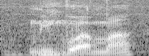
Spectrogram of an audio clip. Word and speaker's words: Mi-Boama: Et ce produit, il est baptisé Mi-Boama. Oui. Mi-Boama. J'espère que je prononce bien. Tu prononces, mais c'est juste l'intonation qui n'y est pas. D'accord. Alors, prononcez alors avec l'intonation qui va avec. Mi-boam. Mi-Boama. Mi-boam.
